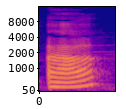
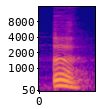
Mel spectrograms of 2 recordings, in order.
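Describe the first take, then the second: First: The word is said with a full ah vowel. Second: The word is said with a weak uh vowel. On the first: The speaker calls it wrong. "is not pronounced as ah" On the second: The speaker calls it right. "it's pronounced as uh"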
